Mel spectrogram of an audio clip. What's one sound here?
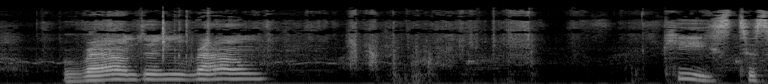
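A sheet of paper rustles as a page is turned.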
